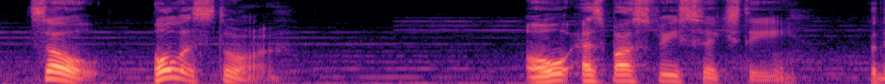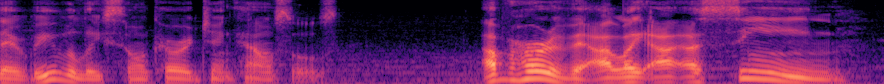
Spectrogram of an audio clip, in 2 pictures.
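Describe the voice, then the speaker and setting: Moderate pace and very wide pitch swings, with music in the background. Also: man. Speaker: gaming streamer. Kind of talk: casual live stream chat. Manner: soft-spoken.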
